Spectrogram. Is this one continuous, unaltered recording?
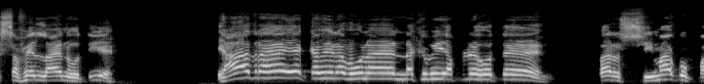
yes; 0 cuts

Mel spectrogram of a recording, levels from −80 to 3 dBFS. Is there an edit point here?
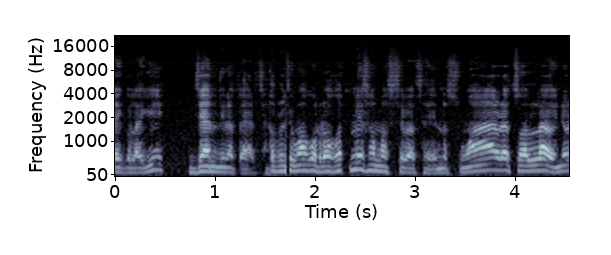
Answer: yes; 1 cut; at 1.7 s

